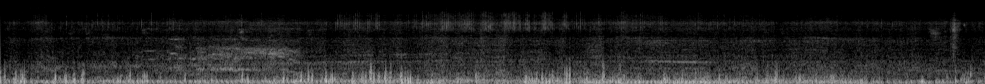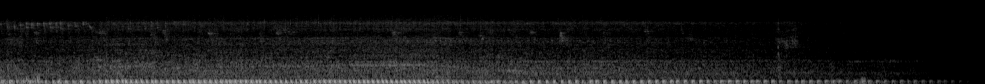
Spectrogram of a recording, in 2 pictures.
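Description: A motorcycle engine putters steadily at low speed close by, then dies away.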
